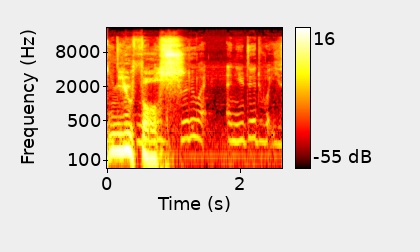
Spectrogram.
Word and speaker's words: Mythos: okay but they're no they call Clive Mythos but they pronounce as muthos did what you said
